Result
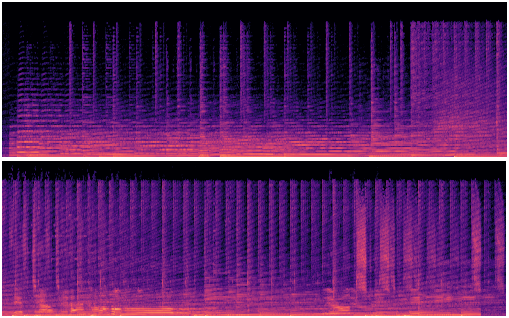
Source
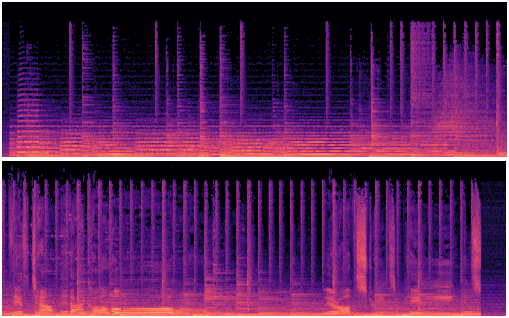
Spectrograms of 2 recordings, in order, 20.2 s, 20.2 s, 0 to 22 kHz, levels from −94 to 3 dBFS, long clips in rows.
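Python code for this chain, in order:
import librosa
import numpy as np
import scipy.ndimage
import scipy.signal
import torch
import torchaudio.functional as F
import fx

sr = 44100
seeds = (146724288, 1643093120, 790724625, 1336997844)

p1 = x + fx.echo_wet_highpass(x, sr, ms=467, feedback_pct=50, hz=1900.0, wet_db=-4.5, dry=0)
p2 = fx.comb_cascade(p1, sr, direction='rising', hz=0.25)
y = p2 * librosa.db_to_amplitude(-1.5)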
